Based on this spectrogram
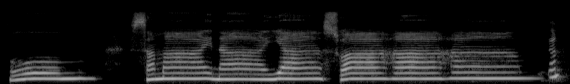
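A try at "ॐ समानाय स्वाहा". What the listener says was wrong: So you got first you got short samanaya swaha. You can make it shorter than you do.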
